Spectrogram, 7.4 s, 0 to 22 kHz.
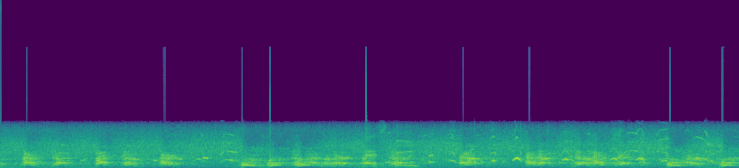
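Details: Several Grand Basset Griffon Vendéen pups, taken outdoors for the first time on 23 June 2009, give quick choppy barks and yaps in bursts, mixed with a person's voice talking nearby.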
